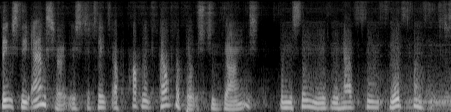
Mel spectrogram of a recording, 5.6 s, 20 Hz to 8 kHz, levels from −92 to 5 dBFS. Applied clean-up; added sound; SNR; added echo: neural separator model SepFormer DNS4.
